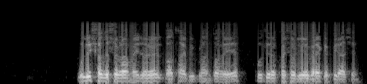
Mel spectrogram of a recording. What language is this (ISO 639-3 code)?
ben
